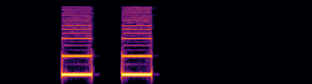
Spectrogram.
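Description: Two short electronic beeps on a telephone line, each about a quarter of a second long and about half a second apart, both at the same steady pitch.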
